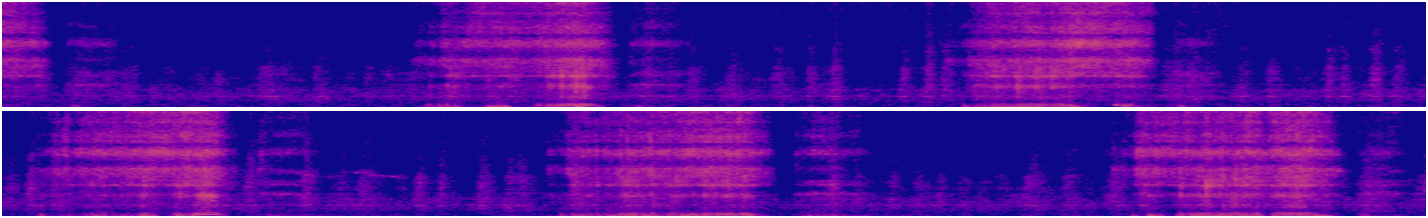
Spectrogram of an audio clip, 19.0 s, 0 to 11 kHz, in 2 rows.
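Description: Low, rumbling snores with each breath, about 18 a minute, slightly uneven: snoring during sleep.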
